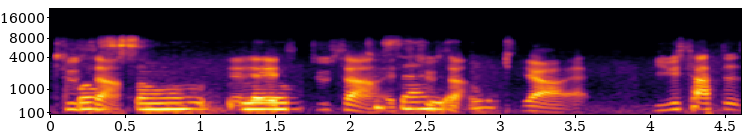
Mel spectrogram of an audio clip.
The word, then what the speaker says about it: Toussaint: So in French, what you have to do, you basically just drop the last couple letters of the word, and that's you just pronounce it like that. So it's Toussaint.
